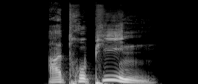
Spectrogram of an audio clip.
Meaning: atropine
- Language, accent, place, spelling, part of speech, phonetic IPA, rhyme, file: German, Germany, Berlin, Atropin, noun, [atʁoˈpiːn], -iːn, De-Atropin.ogg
